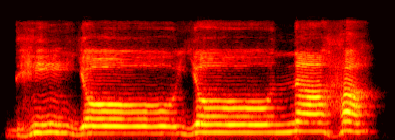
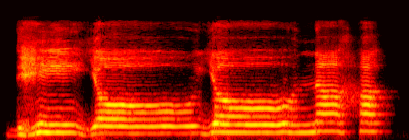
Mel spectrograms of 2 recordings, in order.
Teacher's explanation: really emphasize that visarga with a breath sound outwards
